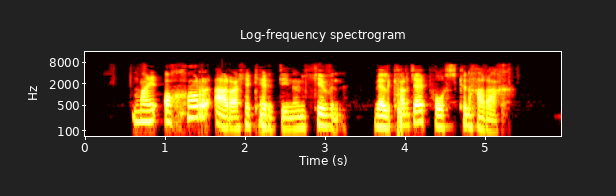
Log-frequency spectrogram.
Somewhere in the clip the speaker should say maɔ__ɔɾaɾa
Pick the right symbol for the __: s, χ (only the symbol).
χ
